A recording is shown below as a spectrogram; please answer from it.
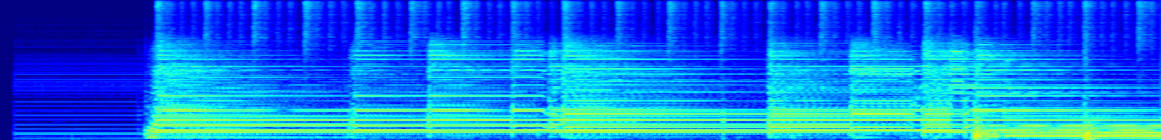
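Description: A rock band's song intro: an electric guitar with distortion plays sustained, ringing chords that come in loud about a second in and change every second or so. Bass and drums join near the end.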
